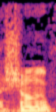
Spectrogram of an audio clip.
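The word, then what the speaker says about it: Książ: Pues mira, en los alrededores, la provincia de Baja Silesia, además he visitado hoy, está el castillo de Sonz, que para que veas cómo es el polaco, se escribe K-S-I-A y se pronuncia Sean, o sea, no tiene nada que ver.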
